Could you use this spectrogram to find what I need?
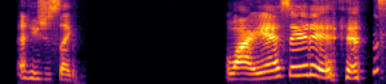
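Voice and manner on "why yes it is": put-on Tennessee drawl, loud and very slow. Acting out a man confirming to callers that he is Ashley Williams, fake Tennessee accent. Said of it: "Tennessee accent".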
